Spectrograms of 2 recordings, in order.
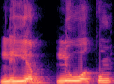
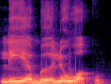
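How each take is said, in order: First: The b is closed quietly with no echo. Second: The b is released clearly with an echoing bounce. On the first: The speaker calls it wrong. "എന്ന് ഓതാതെ" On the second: The speaker calls it right. "വ്യക്തമാക്കി മുഴക്കി"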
